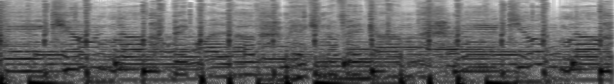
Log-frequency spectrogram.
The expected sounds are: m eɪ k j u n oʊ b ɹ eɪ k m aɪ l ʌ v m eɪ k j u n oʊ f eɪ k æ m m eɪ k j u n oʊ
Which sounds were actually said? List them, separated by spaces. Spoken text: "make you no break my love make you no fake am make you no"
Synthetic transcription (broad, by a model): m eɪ k j u n oʊ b eɪ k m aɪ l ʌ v m eɪ k j u n oʊ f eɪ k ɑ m m eɪ k j u n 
